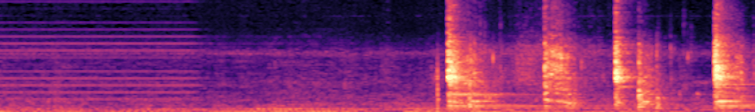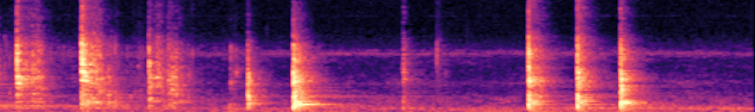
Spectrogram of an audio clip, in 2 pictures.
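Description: Metal spatula clanking and scraping against a metal wok while stirring, about a dozen sharp ringing strikes at an irregular pace, starting about three seconds in.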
